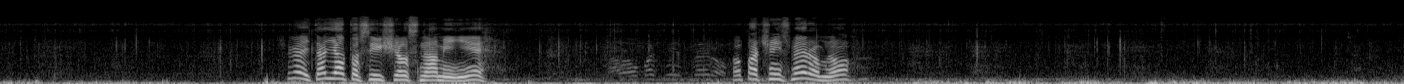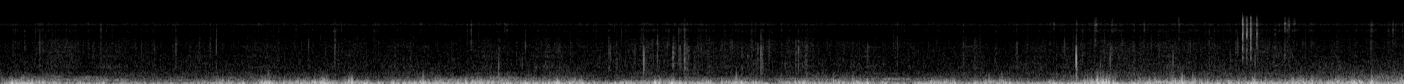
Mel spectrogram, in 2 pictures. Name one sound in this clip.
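Bicycle tyres crunch and rattle over a rough gravel track.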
